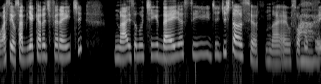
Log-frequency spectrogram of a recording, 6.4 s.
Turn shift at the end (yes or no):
no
